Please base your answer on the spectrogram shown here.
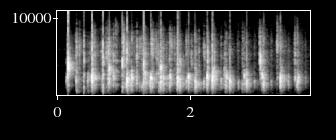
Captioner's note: clapping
